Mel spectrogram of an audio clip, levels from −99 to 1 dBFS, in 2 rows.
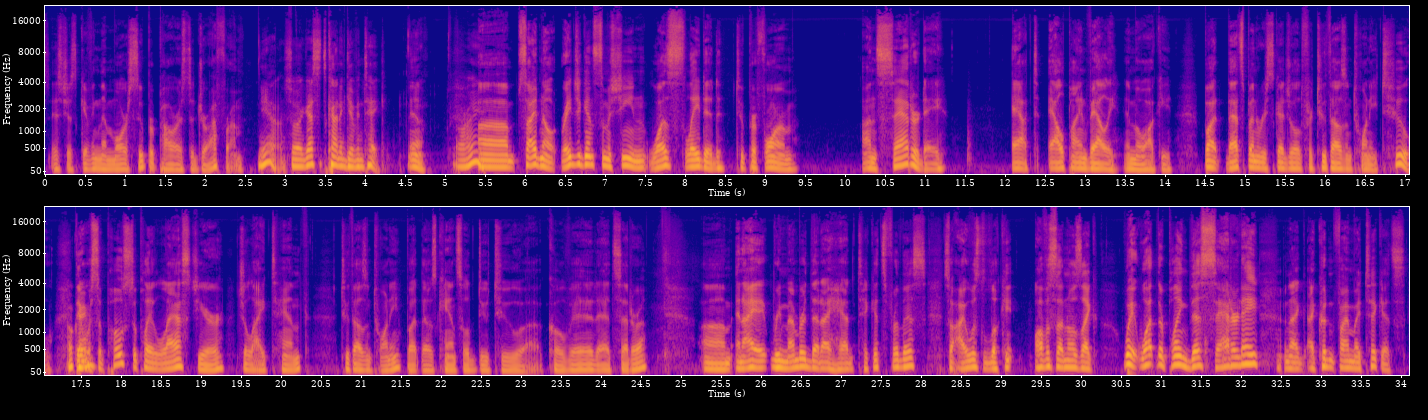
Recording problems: none

